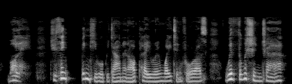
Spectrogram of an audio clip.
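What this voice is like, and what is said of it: Low, quiet voice. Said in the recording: “in a low voice.”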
